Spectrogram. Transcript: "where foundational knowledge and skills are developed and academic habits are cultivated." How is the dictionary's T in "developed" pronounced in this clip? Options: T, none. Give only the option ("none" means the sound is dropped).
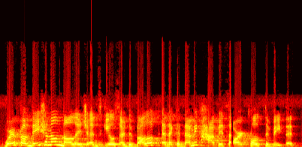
T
